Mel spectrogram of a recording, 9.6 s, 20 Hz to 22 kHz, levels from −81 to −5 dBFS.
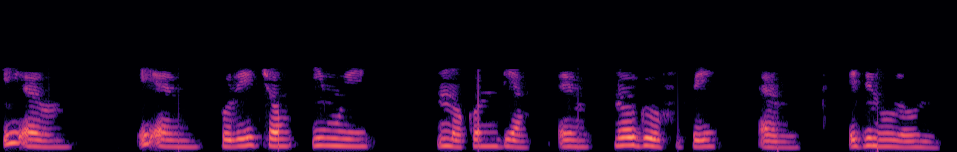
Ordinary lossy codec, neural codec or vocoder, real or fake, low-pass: MP3, 24 kbps; none; real; 3.6 kHz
